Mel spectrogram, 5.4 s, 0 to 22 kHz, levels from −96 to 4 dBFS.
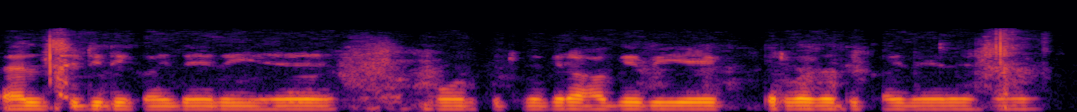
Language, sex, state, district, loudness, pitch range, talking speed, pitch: Rajasthani, male, Rajasthan, Churu, -27 LUFS, 115-120 Hz, 200 wpm, 120 Hz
